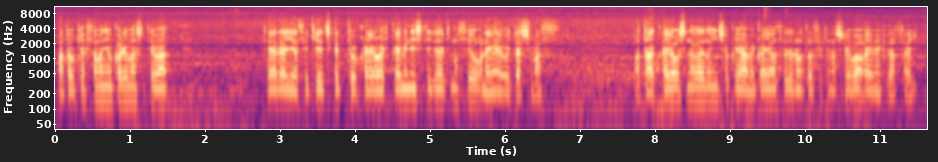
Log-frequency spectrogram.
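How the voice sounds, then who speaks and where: A man's voice: medium pitch, steady tone, fast. A man working as a train conductor, making clipped, formulaic live announcements. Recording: muffled train PA, clear vehicle noise. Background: moving train noise.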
